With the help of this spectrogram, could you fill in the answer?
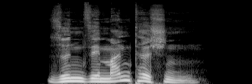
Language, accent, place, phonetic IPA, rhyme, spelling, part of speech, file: German, Germany, Berlin, [zʏnzeˈmantɪʃn̩], -antɪʃn̩, synsemantischen, adjective, De-synsemantischen.ogg
- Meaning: inflection of synsemantisch: 1. strong genitive masculine/neuter singular 2. weak/mixed genitive/dative all-gender singular 3. strong/weak/mixed accusative masculine singular 4. strong dative plural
